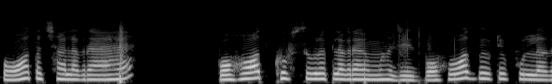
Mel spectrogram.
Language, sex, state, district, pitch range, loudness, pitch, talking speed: Hindi, female, Chhattisgarh, Korba, 220-260 Hz, -18 LUFS, 235 Hz, 175 wpm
